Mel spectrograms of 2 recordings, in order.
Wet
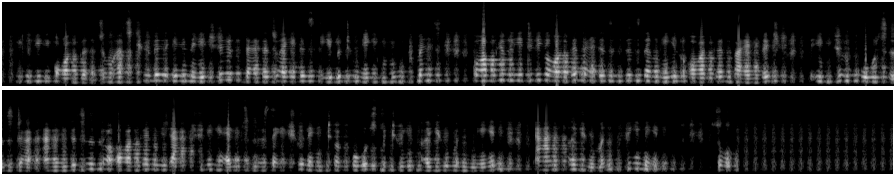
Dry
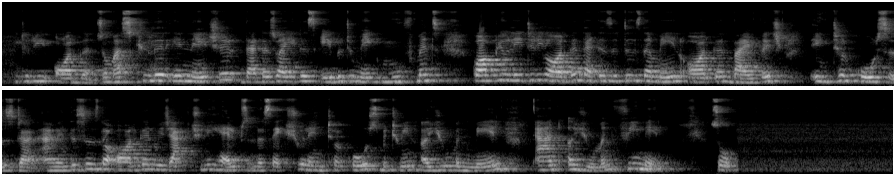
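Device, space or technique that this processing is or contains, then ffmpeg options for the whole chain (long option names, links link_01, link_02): helicopter radio: -af "highpass=370,lowpass=2600,aeval=exprs='val(0)*pow(10,-22*(0.5-0.5*cos(2*PI*11*n/s))/20)':channel_layout=same,asoftclip=type=hard:threshold=-17dB,volume=8dB"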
